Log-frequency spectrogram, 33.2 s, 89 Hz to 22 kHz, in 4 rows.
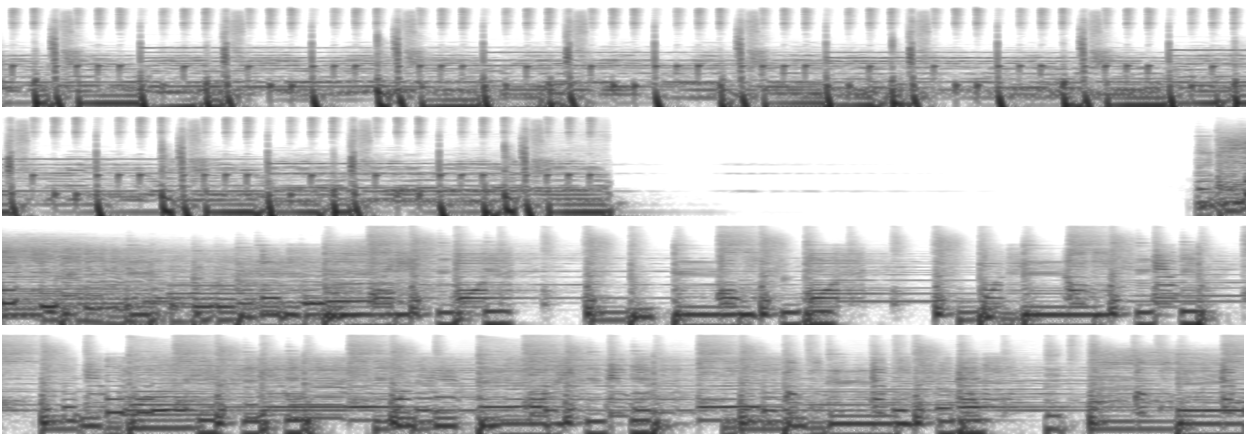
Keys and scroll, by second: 0.9 ctrl+alt+d, 7.8 ctrl+l, 14.5 ctrl+d, 15.2 ctrl+space, 15.5 ctrl+space, 16.3 space, 18.5 ctrl+alt+z, 19.9 ctrl+alt+z, 20.5 ctrl+alt+d, 24.6 ctrl+l, 27.8 ctrl+d, 28.0 space, 28.7 space, 29.0 space.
